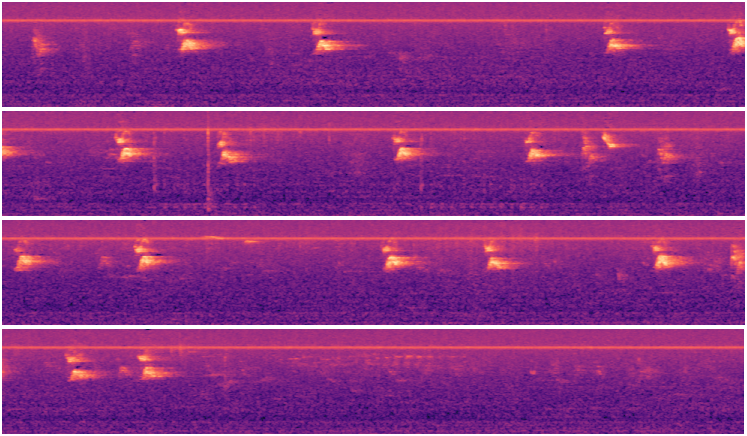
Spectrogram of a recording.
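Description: A bird gives short, sharp high calls, about one every second or so, some in quick pairs, then falls silent for the last few seconds.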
